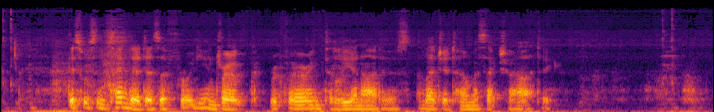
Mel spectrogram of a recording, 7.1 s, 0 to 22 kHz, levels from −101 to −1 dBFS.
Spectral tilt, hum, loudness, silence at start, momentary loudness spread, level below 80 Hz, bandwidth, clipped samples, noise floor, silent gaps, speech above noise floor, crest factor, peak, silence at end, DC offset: -7.5 dB/octave; none; -20 LUFS; 0.05 s; 17 LU; -44 dBFS; 14.5 kHz; under 0.1%; -52 dBFS; none; 33 dB; 18 dB; -2 dBFS; 0.15 s; under 0.1%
